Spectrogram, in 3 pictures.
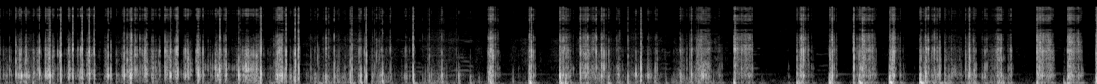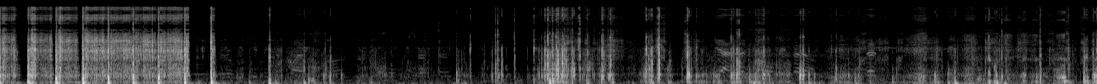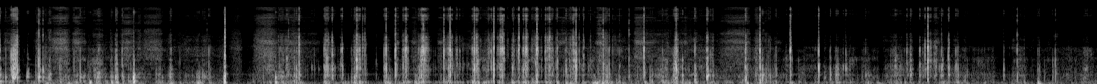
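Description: Action-camera housing rubbing and knocking against clothing and hands while it is carried, giving many irregular clicks, scrapes and rustles, with muffled voices at times.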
